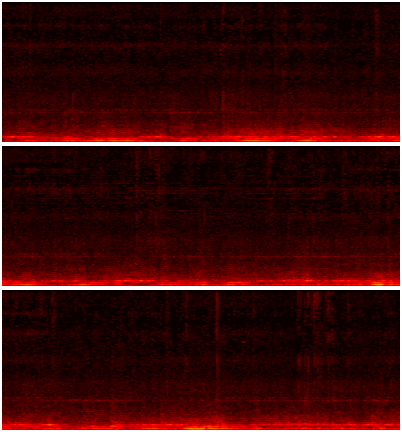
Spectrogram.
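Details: Bee. A low, continuous bee buzz drones on with a deep hum and a fainter overtone above it. The sound swells gently now and then but never stops, like many wings beating together.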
